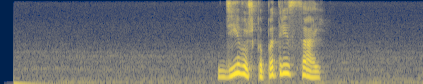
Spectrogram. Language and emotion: Russian, positive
